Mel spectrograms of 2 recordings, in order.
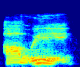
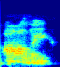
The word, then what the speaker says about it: Alli: your name correctly well the last name is actually pronounced ali when you pronounce it ali it's the arabic pronunciation last name is a-l-l-i ali would be just one l ali so it's ollie kind of like kind of like stan and ollie yeah i think of volley ollie yeah okay and entero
